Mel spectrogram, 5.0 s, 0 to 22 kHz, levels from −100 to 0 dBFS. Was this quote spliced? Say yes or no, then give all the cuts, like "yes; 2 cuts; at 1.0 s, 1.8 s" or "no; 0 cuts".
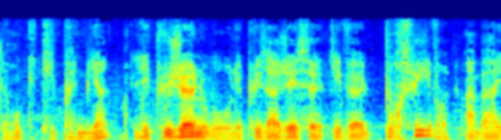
yes; 1 cut; at 1.3 s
